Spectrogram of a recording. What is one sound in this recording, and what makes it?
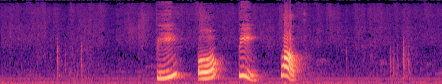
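Stiff paper rustles and flaps as a folded card is turned.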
